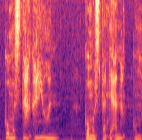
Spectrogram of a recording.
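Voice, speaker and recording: A woman's voice: medium pitch, a little slow, a little hiss or hum, lightly acted. A woman playing an emotional, long-suffering mother full of hurt in an audio drama. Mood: remorseful, sorrowful. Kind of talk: Ilocano audio drama acting.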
